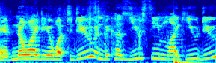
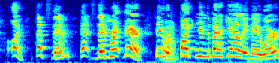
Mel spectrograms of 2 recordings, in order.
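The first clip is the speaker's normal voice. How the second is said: frantic, excited, loud, rushed shouting; 8 semitones higher, 7 dB louder than usual. Narrator voices the cabbage man pointing out the fighters, frantic cabbage man. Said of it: "jumping up and down frantically the cabbage man going".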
